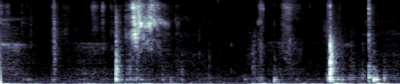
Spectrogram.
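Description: Quarter-inch double-sided tape being pulled off its roll and pressed onto cardstock: two short, faint high-pitched rasps as strips peel away, with a few sharp light clicks and taps of fingers and the roll on the paper.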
